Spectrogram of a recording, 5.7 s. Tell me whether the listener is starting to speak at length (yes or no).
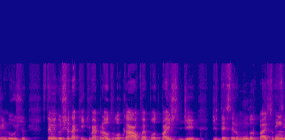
yes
